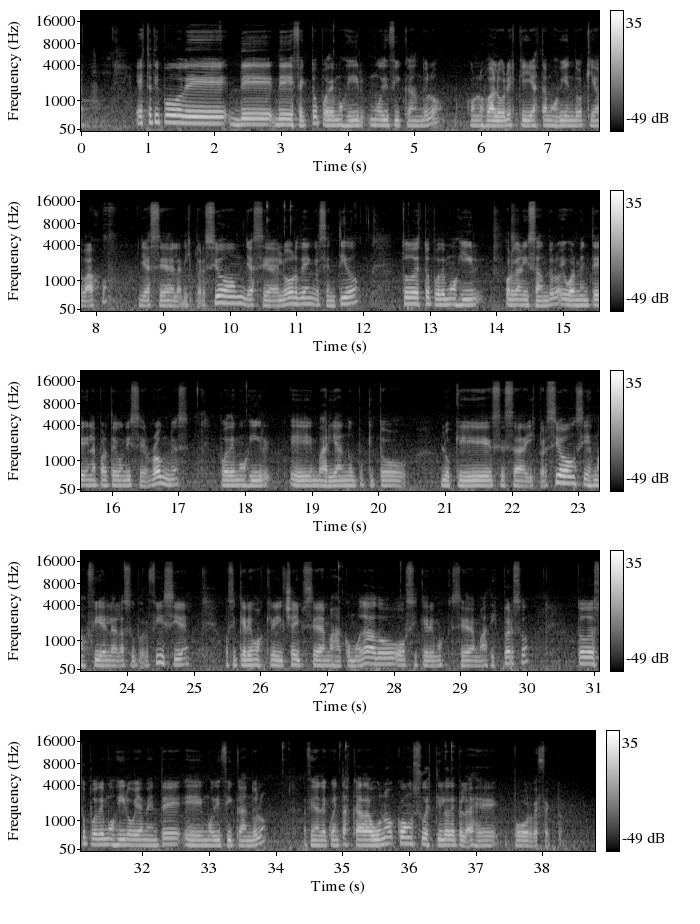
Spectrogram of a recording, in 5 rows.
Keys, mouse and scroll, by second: 3.1 scroll down 2, 3.9-7.1 drag, 11.4-15.6 drag, 15.6-16.5 scroll up 1, 16.5-18.0 scroll up 1, 18.0-21.4 drag, 24.0-27.3 drag, 28.1-31.6 drag, 35.0 click, 36.7 click.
